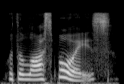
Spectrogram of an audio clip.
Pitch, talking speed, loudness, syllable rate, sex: 235 Hz, 195 wpm, -15 LUFS, 4.0 syllables/s, female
